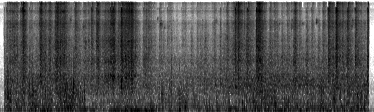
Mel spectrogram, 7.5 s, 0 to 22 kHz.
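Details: Tesla Model 3 driving: irregular plastic-and-metal clattering over road rumble from loose Aero wheel covers whose clips worked loose, especially in warm weather.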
